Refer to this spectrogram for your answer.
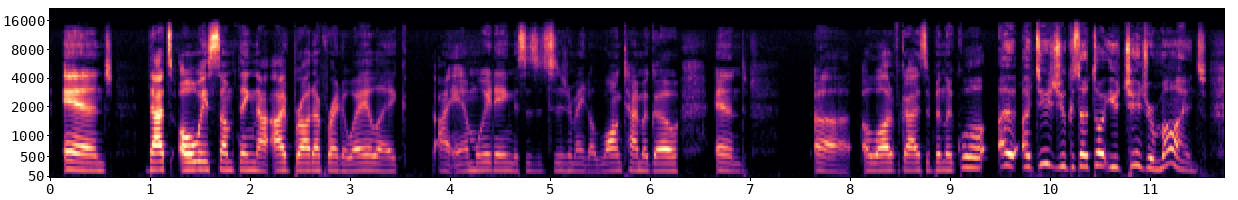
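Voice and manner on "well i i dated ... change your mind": high, put-on dude-bro voice. Retelling what guys she dated told her: bro voice. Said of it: "That was a good bro voice".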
